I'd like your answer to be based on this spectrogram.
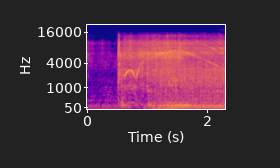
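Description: A 40-horsepower outboard engine cranks and catches after a short quiet moment, then runs with a steady rumbling idle, close by.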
